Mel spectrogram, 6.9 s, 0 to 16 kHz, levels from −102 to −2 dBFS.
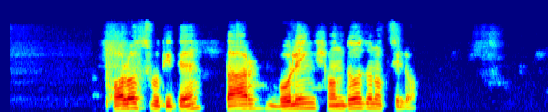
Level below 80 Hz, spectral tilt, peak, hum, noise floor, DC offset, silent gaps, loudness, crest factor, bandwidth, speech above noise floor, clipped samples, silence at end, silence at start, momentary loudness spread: -66 dBFS; -7 dB/octave; -2 dBFS; none; -87 dBFS; under 0.1%; none; -17 LUFS; 18 dB; 7.4 kHz; 70 dB; under 0.1%; 1.7 s; 1.3 s; 16 LU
